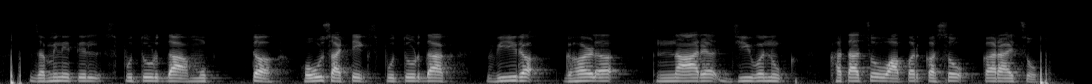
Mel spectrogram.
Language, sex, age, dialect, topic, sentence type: Marathi, male, 18-24, Southern Konkan, agriculture, question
